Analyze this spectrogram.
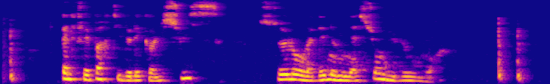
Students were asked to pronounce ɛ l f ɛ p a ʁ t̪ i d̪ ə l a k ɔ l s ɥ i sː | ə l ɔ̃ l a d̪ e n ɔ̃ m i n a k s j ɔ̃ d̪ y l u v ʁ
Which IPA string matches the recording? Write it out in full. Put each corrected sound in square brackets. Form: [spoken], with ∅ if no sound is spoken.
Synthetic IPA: ɛ l f ɛ p a ʁ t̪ i d̪ ə l [e] k ɔ l s ɥ i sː | ə l ɔ̃ l a d̪ e n [ɔ] m i n a [∅] s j ɔ̃ d̪ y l u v ʁ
